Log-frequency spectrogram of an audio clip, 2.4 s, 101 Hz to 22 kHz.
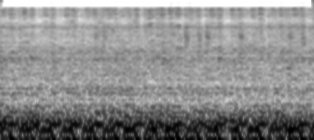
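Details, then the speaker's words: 2007 Dodge Ram 1500 HEMI, check engine light on then blinking, OBD2 reported oxygen sensor faults, upstream sensors already replaced: deep uneven stumbling idle with a backfire; rough running, owner suspects downstream oxygen sensors, unconfirmed. "so it's not it's not doing whoa even backfired you heard it you hear it so just sitting here idling it's not want to do very well"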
